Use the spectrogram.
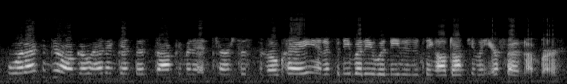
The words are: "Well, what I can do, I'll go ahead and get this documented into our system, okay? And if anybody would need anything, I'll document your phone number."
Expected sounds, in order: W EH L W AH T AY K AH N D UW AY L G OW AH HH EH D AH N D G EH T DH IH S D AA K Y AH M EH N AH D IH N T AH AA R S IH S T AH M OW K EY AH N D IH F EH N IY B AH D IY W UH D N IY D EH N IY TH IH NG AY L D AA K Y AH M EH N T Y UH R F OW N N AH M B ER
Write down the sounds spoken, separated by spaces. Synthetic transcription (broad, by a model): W W AH T AY K AH N D UW AY L G OW AH HH EH D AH N G EH T DH IH S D AA K Y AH M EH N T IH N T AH R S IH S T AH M OW K EY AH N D IH F EH N IY B AH D IY W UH D N IY D EH N IY TH IH NG AY L D AA K Y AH M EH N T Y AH R F OW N N AH M B ER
